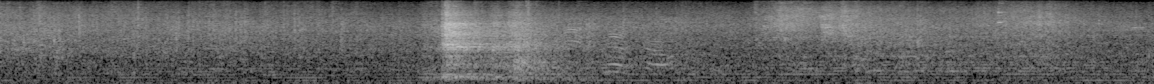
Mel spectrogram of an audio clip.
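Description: A concrete pump runs with a steady engine hum. A little over three seconds in there is a short loud rush of concrete being discharged down into column formwork.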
